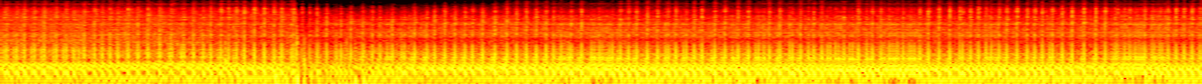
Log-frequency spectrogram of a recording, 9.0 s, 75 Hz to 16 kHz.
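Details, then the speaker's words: Stihl MS 230 chainsaw, owner complained of terrible noise, after tightening slightly loose exhaust; steady even high-revving buzz, no rattle or knock; clutch drum washer play noted as normal: normal running. "a máquina toda perfeita realmente aqui o único ruído que eu encontrei aqui foi essa Ruela do tambor do peão essa folga É normal"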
